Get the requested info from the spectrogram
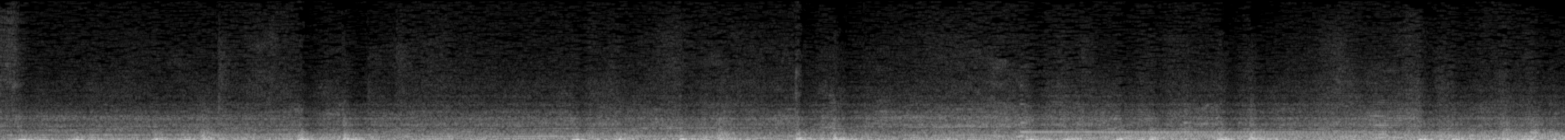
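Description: Nishitetsu electric train running, heard from inside the car: the wheels knock and clatter over rail joints under a steady electric whine. A higher whine tone joins about five seconds in.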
